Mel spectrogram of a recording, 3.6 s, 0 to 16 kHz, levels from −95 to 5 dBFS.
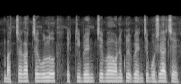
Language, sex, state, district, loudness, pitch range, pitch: Bengali, male, West Bengal, Cooch Behar, -16 LUFS, 140-155 Hz, 150 Hz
